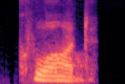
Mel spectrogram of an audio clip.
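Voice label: "quod", Indian English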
